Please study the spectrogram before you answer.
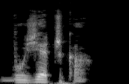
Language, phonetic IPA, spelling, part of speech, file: Polish, [buˈʑɛt͡ʃka], buzieczka, noun, Pl-buzieczka.ogg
